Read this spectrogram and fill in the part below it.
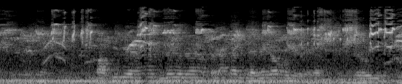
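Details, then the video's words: Parrots, lovebirds, chirping after feeling unsafe from being filmed: a dense, continuous chatter of high squeaky chirps and squawks overlapping throughout, with a few lower harmonic calls. "The sounds of parrots after feeling unsafe."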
